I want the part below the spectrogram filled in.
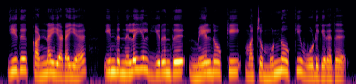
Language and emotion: Tamil, neutral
